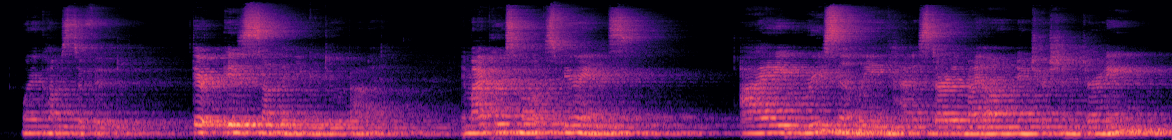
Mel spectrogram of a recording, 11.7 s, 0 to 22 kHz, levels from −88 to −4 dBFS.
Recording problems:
room echo; strong; dies away in 2.2 s
off-mic speech; far

